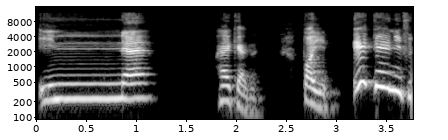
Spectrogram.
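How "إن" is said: "إن" with a long held nasal hum on the n; doubled noon ghunnah. Shown as a demonstration. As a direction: lean on the n of "إن" and let it hum. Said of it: "أغنها هكذا".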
